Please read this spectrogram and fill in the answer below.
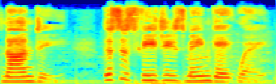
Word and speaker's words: Nadi: Nadi, pronounced Nandi.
